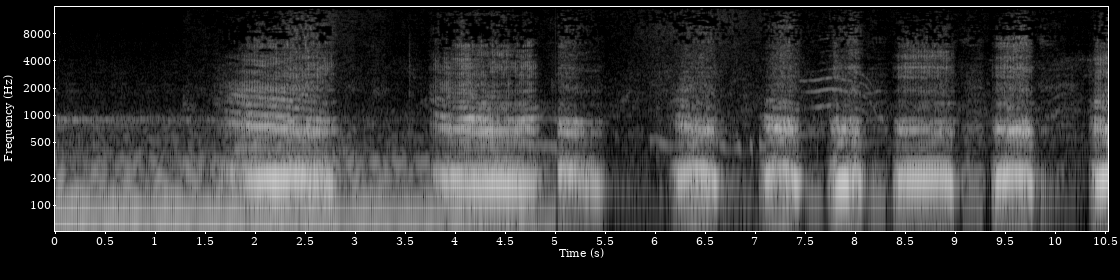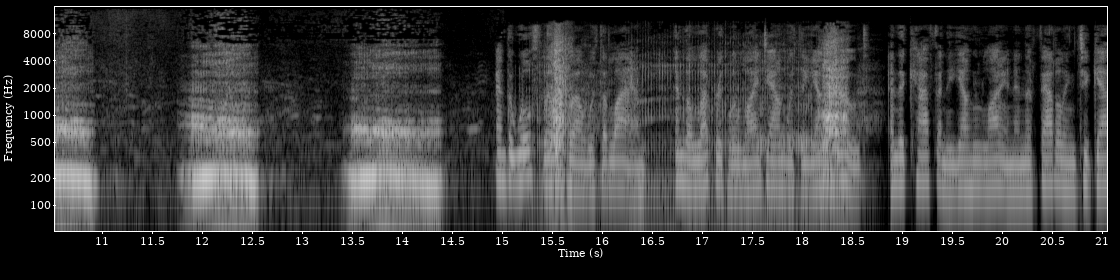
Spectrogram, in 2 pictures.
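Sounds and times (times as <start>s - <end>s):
lion roaring: 1.4s - 11.1s, 11.8s - 12.8s, 13.4s - 14.6s.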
